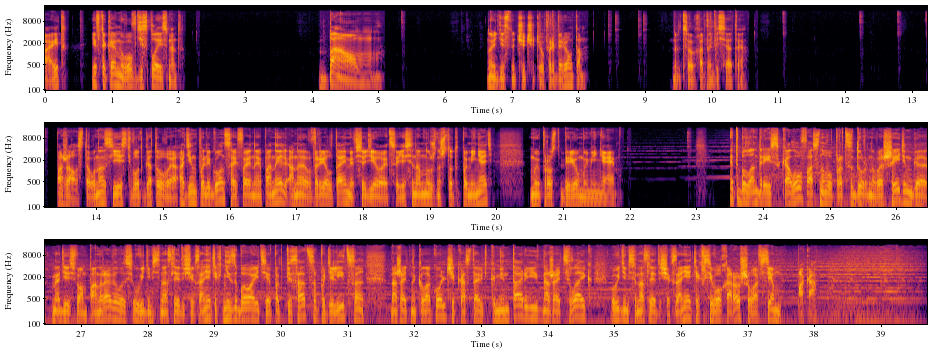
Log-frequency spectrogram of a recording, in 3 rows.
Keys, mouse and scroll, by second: 0.3 click, 4.2 middle click, 5.5-6.1 scroll up 1, 6.4 click, 7.2 KP_Decimal, 7.2 KP_1, 7.4 KP_Enter, 8.7 click, 10.8 middle click, 12.2-12.6 scroll down 2, 12.5 middle click, 13.3-13.6 scroll up 1, 14.1-14.6 scroll up 1, 14.6 shift+middle click, 15.7-16.6 scroll down 1, 16.6 scroll down 2, 16.8 middle click, 18.2 scroll up 1, 18.5 middle click, 18.9 middle click, 19.7-20.6 scroll up 7, 20.6 click, 22.9-24.4 scroll down 1, 24.7-25.8 scroll down 7, 25.8-27.4 scroll down 3, 27.4-28.9 scroll down 1.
